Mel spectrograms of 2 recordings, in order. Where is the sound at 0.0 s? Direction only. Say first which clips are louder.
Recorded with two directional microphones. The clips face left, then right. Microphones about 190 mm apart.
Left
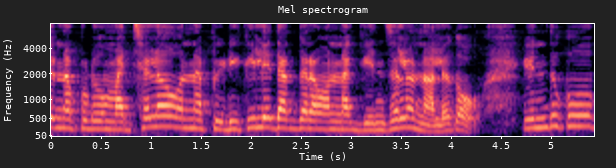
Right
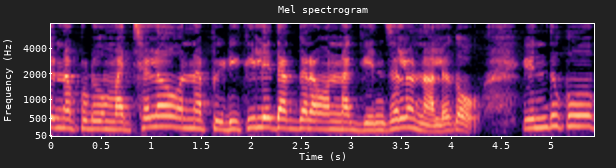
Right 4 dB; 40° right (ahead or behind).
